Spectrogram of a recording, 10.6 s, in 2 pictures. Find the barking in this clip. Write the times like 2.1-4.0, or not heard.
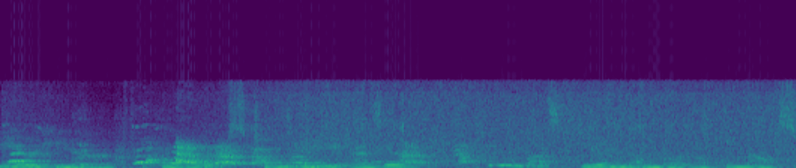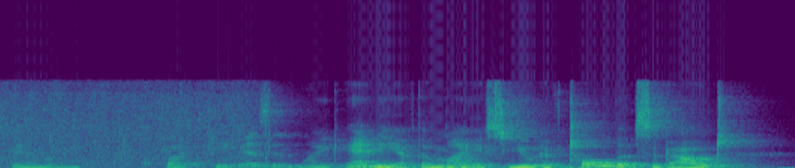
0.0-3.1.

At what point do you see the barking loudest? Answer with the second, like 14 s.
1 s.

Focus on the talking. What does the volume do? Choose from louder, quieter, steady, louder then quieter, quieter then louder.
louder.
